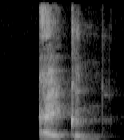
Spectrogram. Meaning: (verb) 1. to gauge (weights or sizes to ensure they meet the standards) 2. to calibrate; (noun) plural of ijk
- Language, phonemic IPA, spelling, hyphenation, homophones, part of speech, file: Dutch, /ˈɛi̯.kə(n)/, ijken, ij‧ken, eiken, verb / noun, Nl-ijken.ogg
